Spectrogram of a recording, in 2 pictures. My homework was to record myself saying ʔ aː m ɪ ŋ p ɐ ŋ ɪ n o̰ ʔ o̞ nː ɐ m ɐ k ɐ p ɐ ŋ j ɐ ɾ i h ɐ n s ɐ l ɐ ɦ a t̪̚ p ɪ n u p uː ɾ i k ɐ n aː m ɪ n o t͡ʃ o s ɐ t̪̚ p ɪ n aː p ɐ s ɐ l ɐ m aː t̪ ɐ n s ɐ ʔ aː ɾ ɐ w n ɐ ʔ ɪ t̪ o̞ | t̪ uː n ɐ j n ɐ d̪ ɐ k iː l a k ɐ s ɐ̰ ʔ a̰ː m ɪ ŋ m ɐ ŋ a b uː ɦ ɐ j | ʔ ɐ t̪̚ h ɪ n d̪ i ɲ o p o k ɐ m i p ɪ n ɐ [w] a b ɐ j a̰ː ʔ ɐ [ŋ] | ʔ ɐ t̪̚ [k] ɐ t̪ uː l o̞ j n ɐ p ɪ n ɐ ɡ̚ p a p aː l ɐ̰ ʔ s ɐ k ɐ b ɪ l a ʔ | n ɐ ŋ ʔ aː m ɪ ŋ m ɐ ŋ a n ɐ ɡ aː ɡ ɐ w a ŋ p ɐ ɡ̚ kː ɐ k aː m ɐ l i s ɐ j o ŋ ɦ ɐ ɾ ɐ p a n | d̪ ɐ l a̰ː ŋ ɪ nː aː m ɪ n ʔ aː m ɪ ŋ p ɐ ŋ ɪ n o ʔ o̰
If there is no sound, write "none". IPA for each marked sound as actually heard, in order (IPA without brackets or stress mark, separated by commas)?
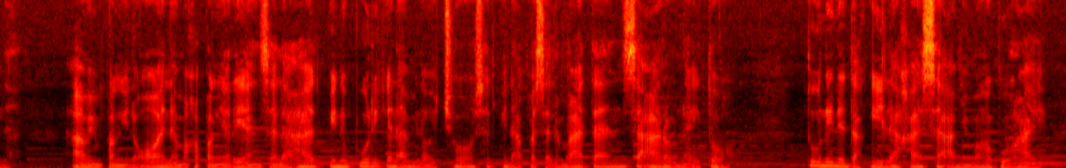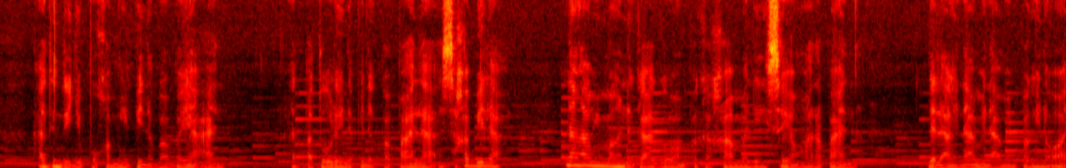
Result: b, n, p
